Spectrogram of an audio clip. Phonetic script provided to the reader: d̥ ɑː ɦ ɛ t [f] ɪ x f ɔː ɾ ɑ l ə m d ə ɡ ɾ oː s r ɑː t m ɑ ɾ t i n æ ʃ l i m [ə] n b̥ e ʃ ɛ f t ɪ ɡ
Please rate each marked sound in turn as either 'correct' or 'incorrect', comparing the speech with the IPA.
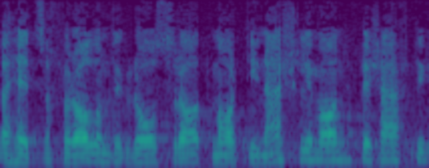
incorrect, incorrect

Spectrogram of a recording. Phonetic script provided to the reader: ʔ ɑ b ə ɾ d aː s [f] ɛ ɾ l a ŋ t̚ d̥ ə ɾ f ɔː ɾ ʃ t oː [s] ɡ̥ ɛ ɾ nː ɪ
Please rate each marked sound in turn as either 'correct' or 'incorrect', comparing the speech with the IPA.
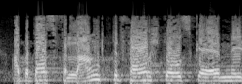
correct, correct

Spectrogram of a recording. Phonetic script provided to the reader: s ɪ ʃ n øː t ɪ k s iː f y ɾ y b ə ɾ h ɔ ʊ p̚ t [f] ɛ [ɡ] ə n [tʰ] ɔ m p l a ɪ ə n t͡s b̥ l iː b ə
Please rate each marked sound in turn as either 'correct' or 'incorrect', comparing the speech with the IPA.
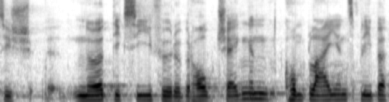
incorrect, incorrect, incorrect

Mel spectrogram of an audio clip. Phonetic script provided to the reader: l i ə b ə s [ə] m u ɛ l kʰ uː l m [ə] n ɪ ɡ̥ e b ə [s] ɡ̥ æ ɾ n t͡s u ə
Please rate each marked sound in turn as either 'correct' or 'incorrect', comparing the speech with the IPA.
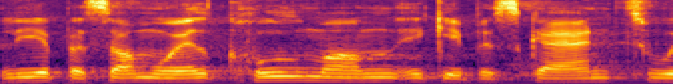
incorrect, incorrect, correct

